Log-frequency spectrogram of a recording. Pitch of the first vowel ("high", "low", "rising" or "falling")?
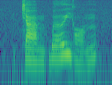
low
